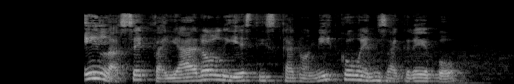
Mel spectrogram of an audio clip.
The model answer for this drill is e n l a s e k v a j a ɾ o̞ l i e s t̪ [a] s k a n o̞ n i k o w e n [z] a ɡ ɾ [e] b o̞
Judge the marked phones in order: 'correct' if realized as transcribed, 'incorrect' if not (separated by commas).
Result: incorrect, correct, correct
